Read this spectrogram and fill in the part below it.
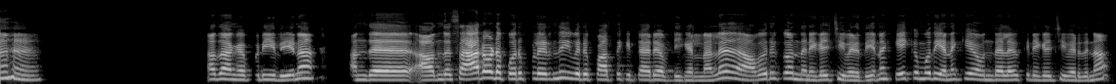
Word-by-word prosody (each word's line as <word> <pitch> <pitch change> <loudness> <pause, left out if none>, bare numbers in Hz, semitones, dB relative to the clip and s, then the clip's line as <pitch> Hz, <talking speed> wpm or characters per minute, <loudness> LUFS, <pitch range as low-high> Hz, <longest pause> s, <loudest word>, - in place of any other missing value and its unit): ஆஹ. 290 -3 +1 1.9
அதாங்க 240 -2 +2
புரியுது. 220 -2 -2
ஏன்னா, 280 +3 +5 0.5
அந்த 215 0 -3 0.6
அந்த 230 +3 -2
சாரோட 275 +5 +7
பொறுப்புல 260 0 -1
இருந்து 265 +4 -4
இவரு 245 -2 0
பாத்துக்கிட்டாரு 220 -1 -2
அப்பிடிங்கிறனால 190 0 -5 0.3
அவருக்கும் 265 +6 -3
அந்த 225 -2 -4
நெகிழ்ச்சி 210 +3 -3
வருது. 190 0 -3
ஏன்னா, 260 0 -2
கேக்கும்போது 270 +1 -2
எனக்கே 235 +3 -4
அந்த 210 0 -4
அளவுக்கு 210 +1 -4
நெகிழ்ச்சி 195 0 -6
வருதுன்னா, 190 +7 -3
225 Hz, 125 wpm, -21 LUFS, 210-255 Hz, 1.9 s, சாரோட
